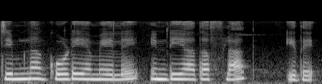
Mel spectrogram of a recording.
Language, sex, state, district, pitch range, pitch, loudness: Kannada, female, Karnataka, Bangalore, 235-250 Hz, 245 Hz, -12 LUFS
